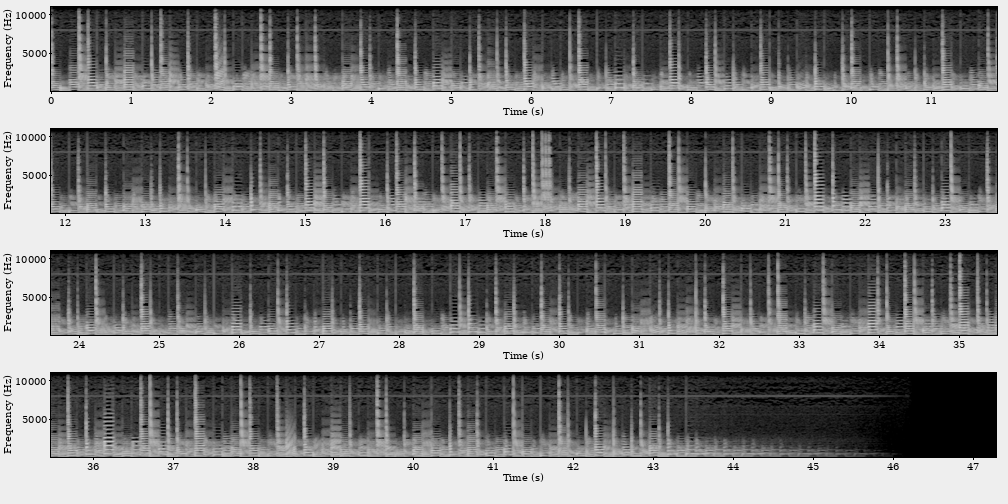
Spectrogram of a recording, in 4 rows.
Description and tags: Semi-generative analog synth sequence (with delay) in random keys.
One of a set (a - h)
Matriarch self-patched & sequenced by Noodlebox
minimal post-processing in Live
132bpm, arp, electronic, loop, melody, modular, psychedelic, sequence, stereo, synth, synthesizer, techno, trance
